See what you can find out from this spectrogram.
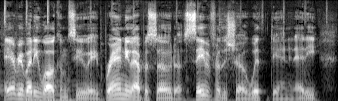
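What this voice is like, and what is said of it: Tired, slightly sick-sounding voice. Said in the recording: “does my voice sound a little weird this week? ... It sounds like you're a little tired, maybe a little sick or something.”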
